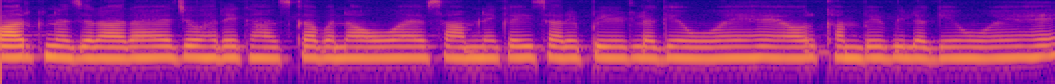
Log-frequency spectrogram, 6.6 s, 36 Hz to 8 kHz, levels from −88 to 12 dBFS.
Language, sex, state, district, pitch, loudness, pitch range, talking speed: Hindi, female, Uttar Pradesh, Muzaffarnagar, 200 Hz, -21 LUFS, 195-205 Hz, 225 wpm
